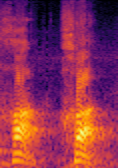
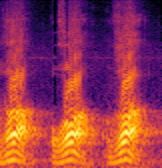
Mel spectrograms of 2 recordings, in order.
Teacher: bagian pangkal lidah di paling ujung itu menyentuh ke langit-langit. Sehingga ketika dia ke atas, suaranya lebih tebal. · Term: isti'la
